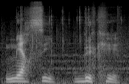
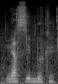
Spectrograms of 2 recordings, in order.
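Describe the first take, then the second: First: The word beaucoup is said with strong emphasis. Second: The word beaucoup is said flat, without emphasis. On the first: The speaker calls it wrong. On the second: The speaker calls it right.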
